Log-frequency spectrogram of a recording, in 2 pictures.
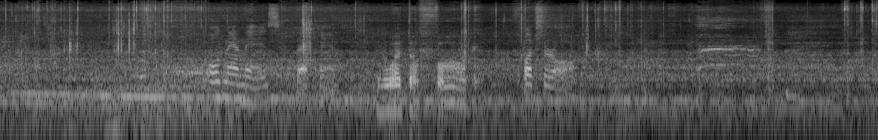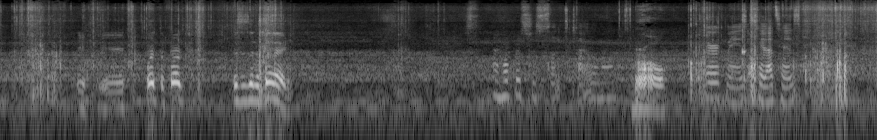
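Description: Hands rummage through plastic bags and containers, rustling and clattering close by.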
